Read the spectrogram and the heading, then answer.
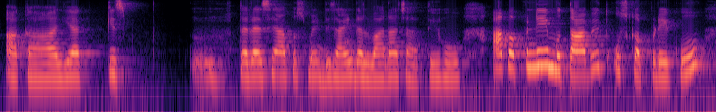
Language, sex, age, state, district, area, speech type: Hindi, female, 18-30, Rajasthan, Jaipur, urban, spontaneous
